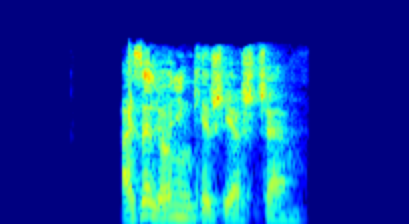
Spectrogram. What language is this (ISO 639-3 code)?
bel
